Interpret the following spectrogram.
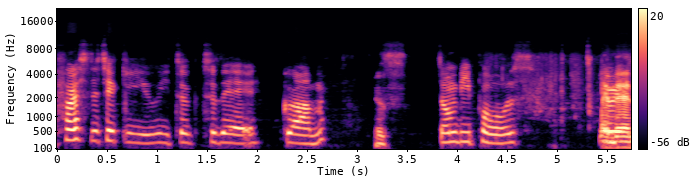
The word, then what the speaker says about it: Graham: just so it's g-r-a-n so the h is silent because english has weird language like that oh this is the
